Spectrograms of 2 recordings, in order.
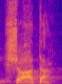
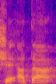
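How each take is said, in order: First: The first vowel is an 'o' sound. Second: The first vowel is an 'e' sound.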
